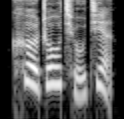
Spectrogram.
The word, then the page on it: 刻舟求剑: kè zhōu qiú jiàn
